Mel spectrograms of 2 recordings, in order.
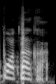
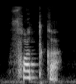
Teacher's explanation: অল্পপ্রাণ ধ্বনিকে মহাপ্রাণের উচ্চারণ করা হয়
